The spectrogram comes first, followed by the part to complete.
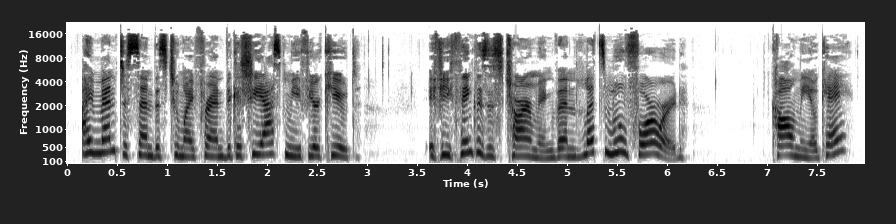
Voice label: English, Flirty, Confident, Playful

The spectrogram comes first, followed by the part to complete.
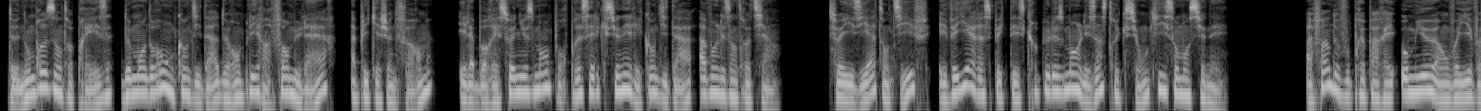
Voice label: french

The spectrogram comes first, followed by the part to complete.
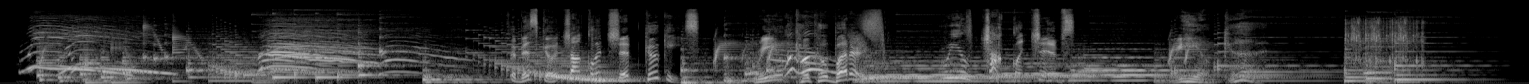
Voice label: English (Enticing, Announcer)

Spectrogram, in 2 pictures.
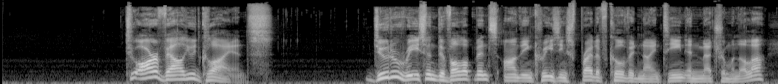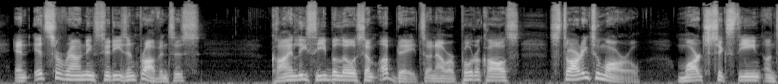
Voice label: Home Recording Sample

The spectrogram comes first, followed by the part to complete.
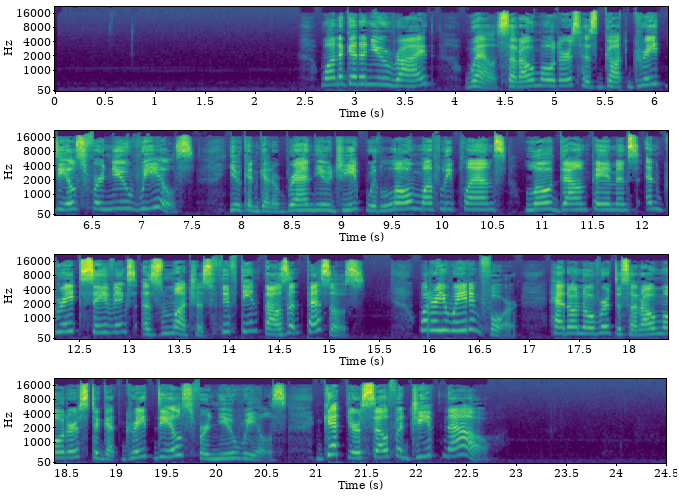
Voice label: English, Buddy, Casual, Fun

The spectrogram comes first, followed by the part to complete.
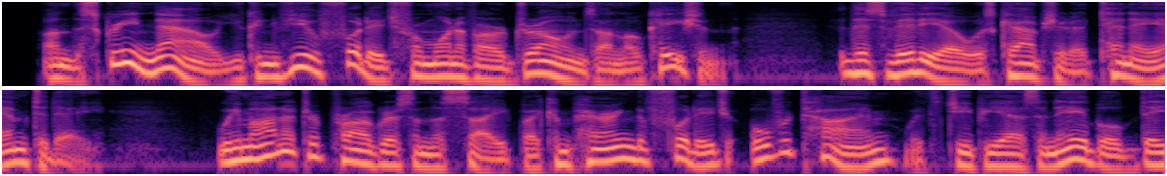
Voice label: English

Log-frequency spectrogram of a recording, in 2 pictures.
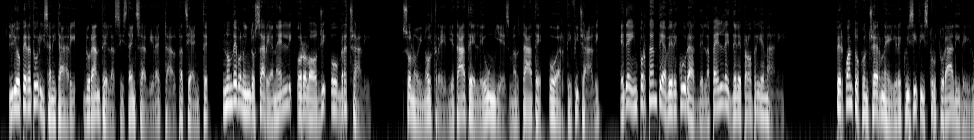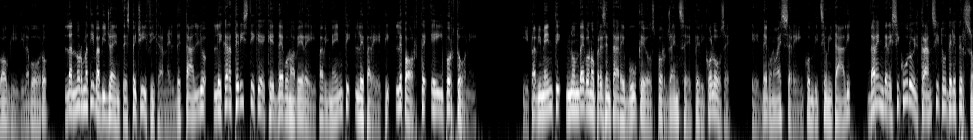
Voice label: Italian

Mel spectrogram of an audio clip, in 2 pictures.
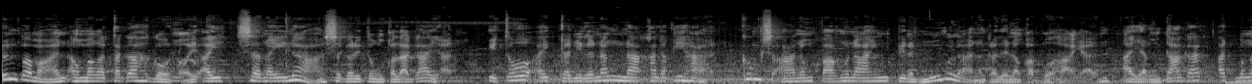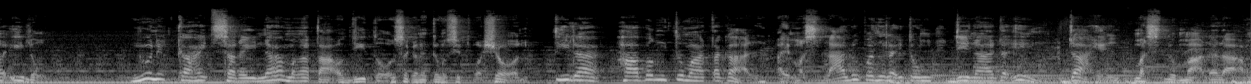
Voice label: Tagalog (Informative)

